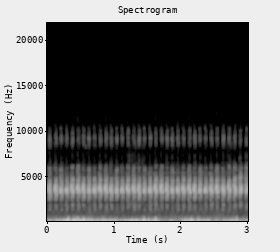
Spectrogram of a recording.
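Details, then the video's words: Eurasian tree sparrow in the wild, recorded as fighting chatter for training other birds: a continuous fast train of sharp, high chirps runs throughout over a low, rumbling wind-like noise. "masteran burung gereja di alam bebas"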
